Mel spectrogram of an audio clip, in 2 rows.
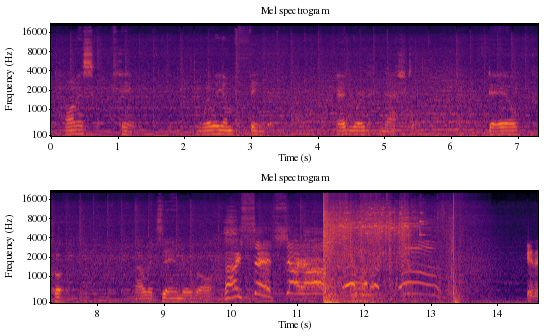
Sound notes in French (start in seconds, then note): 11.0 Le verre se brise alors que l'Homme-Mystère crie de douleur; 11.4 bam !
